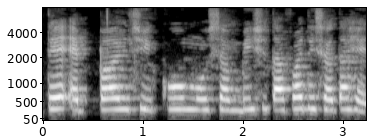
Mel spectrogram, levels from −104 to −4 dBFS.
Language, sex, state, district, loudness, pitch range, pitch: Marathi, female, Goa, North and South Goa, -17 LUFS, 285-305 Hz, 295 Hz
